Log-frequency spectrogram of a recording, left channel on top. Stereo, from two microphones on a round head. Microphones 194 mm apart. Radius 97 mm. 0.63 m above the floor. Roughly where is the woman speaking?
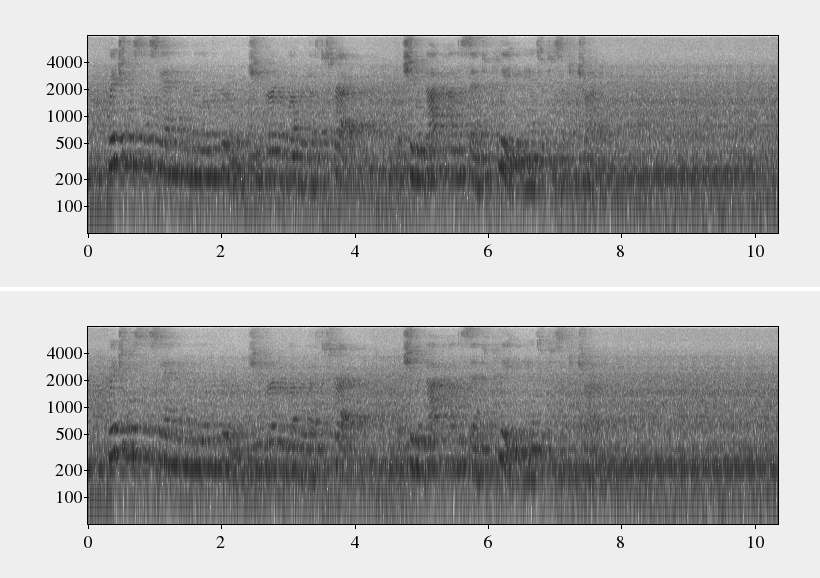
Centre.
